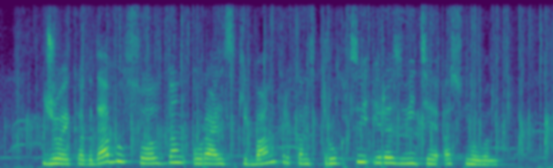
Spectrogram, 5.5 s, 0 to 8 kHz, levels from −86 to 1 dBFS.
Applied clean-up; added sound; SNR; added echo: none; Applause / Cheering; 16 dB; none.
